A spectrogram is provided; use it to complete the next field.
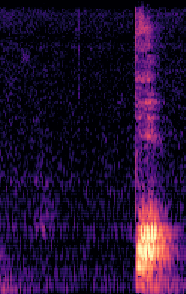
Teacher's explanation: প বলতে গেলে আমাদের প্রথমেই আমাদের 2 ঠোঁটকে আটকে দিতে হয়। প আটকে দিয়ে তারপর আমাদের উচ্চারণ করতে হয়। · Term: স্পর্শ ব্যঞ্জন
